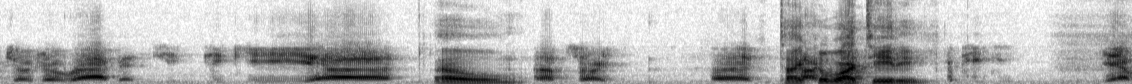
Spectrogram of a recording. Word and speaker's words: Waititi: Talking about a substitute, I would have obviously put in, never pronounced his name right, Jojo Rabbit, I'm sorry. Taika Waititi. Yeah, Waititi, that's it.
